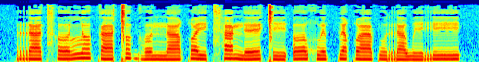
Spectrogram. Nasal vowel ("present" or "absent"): absent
